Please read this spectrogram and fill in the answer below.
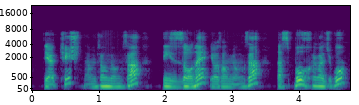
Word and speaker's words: Sonne: 자, n이 두 개 들어가니까 die Sonne 하고 있는 게 아니라 die Sonne, n 하나 발음입니다. die Sonne 이렇게 발음을 하셔야 돼요.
